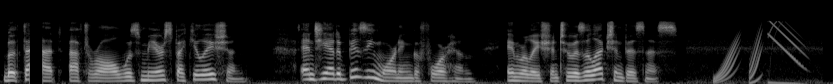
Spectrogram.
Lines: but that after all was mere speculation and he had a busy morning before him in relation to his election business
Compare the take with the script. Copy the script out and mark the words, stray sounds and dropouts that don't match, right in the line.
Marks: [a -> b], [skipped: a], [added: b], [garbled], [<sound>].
but that [dropout] after all was mere speculation and he had a busy morning before him in relation to his election business [chirp]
